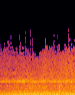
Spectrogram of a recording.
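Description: A car carrying a couple drives along a road south of Richmond in heavy rain; its engine drones steadily, a low, even rumble with a faint mechanical hum layered on top, holding constant loudness throughout with no voices.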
